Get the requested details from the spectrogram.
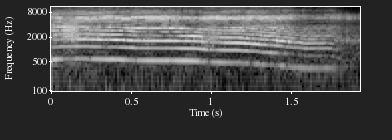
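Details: Infant crying: a loud, high-pitched, sustained wail with a clear tonal quality, falling in pitch toward the end.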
